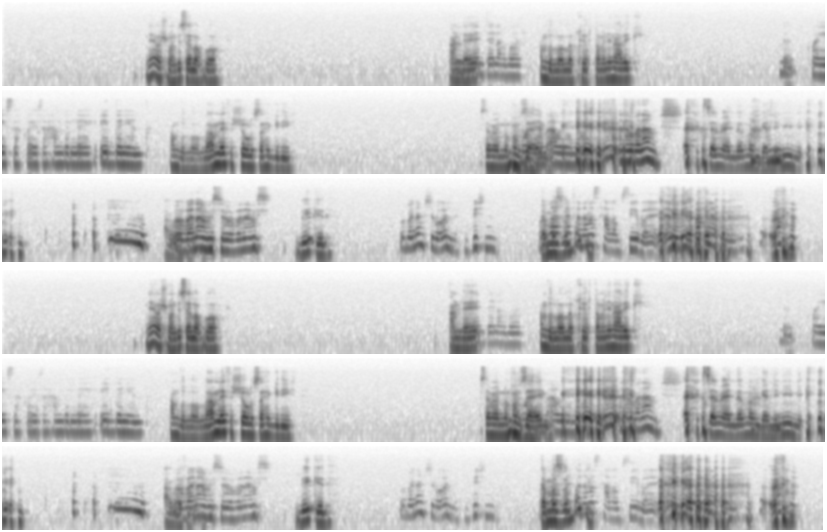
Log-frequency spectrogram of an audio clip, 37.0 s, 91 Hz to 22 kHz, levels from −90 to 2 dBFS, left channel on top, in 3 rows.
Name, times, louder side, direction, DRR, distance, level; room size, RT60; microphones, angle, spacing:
voice 1, 2.2-3.3 6.7-7.2 8.1-9.6 14.9-16.7 19.5-21.9 22.6-25.0 27.1-27.6 29.1-29.6 32.8-33.6 34.5-36.6, right 3 dB, 30° right, 0.4 m, -29 dB
voice 2, 6.7-7.8 11.7-14.5 20.1-22.5 23.6-24.1 26.0-26.9 27.2-28.7 29.3-29.4 30.7-32.1 32.7-35.7 36.3-36.6, left 7 dB, 85° left, 0.4 m, -35 dB
4.6 x 2.1 x 3.3 m
head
